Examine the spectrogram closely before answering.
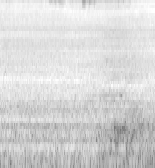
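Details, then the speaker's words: TSX idling with the wheel turned after the power steering pump sucking noise was fixed by new o-rings and clamps: steady, even idle with no whine or groan. Normal power steering operation. "so it was a success and to get rid of the noise that it looked like i really looked at him the clamps and the o-ring"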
